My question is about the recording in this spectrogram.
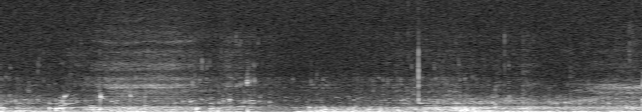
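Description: Muffled low rushing and gurgling of fast-flowing water, heard underwater through a camera housing: the strong current pouring out of a spring cavern.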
